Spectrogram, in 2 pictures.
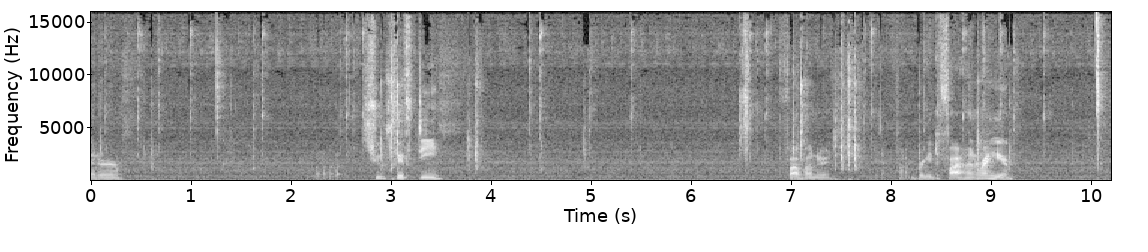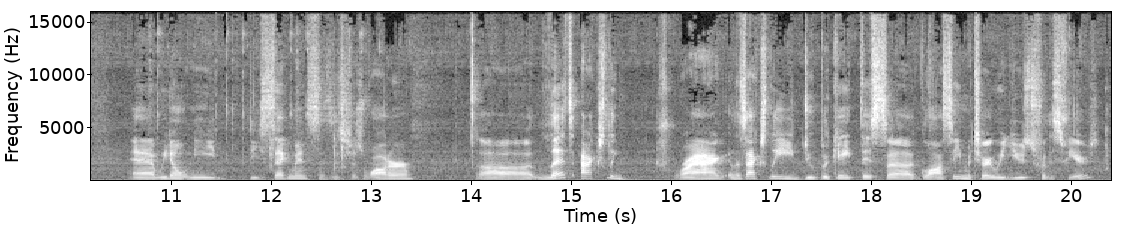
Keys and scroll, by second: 2.6-3.7 typing, 4.8 1, 6.9 5, 7.4 0, 8.8 1.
